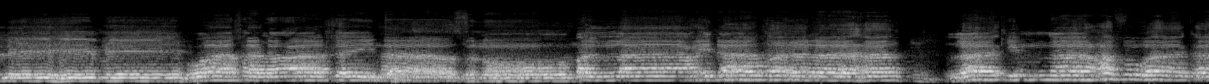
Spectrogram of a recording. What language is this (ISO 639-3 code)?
ara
